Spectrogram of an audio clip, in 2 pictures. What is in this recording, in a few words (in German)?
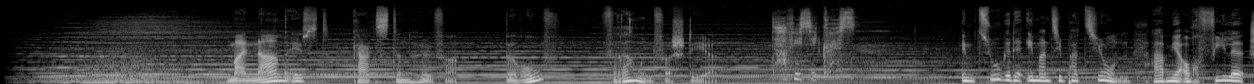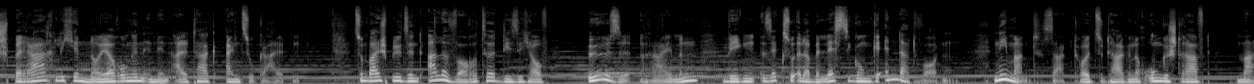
radio am sprache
